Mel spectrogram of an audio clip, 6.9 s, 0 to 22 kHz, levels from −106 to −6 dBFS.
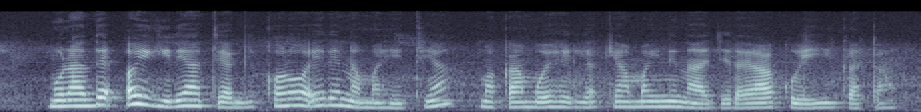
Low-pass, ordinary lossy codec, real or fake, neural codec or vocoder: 14.4 kHz; none; real; none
